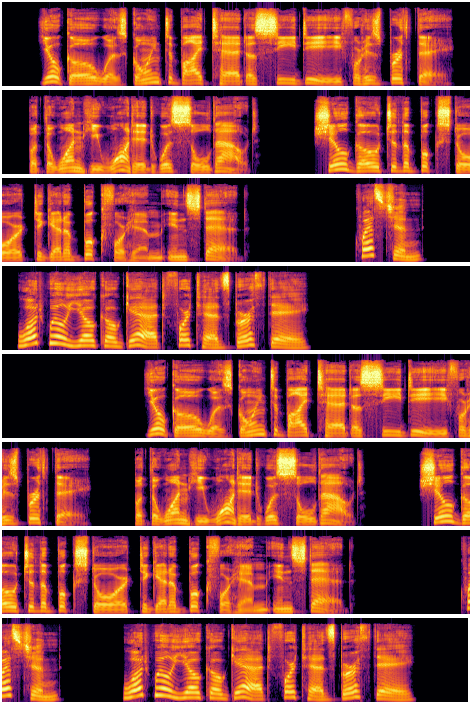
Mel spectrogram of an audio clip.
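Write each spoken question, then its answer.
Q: What will Yoko get for Ted's birthday?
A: A book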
